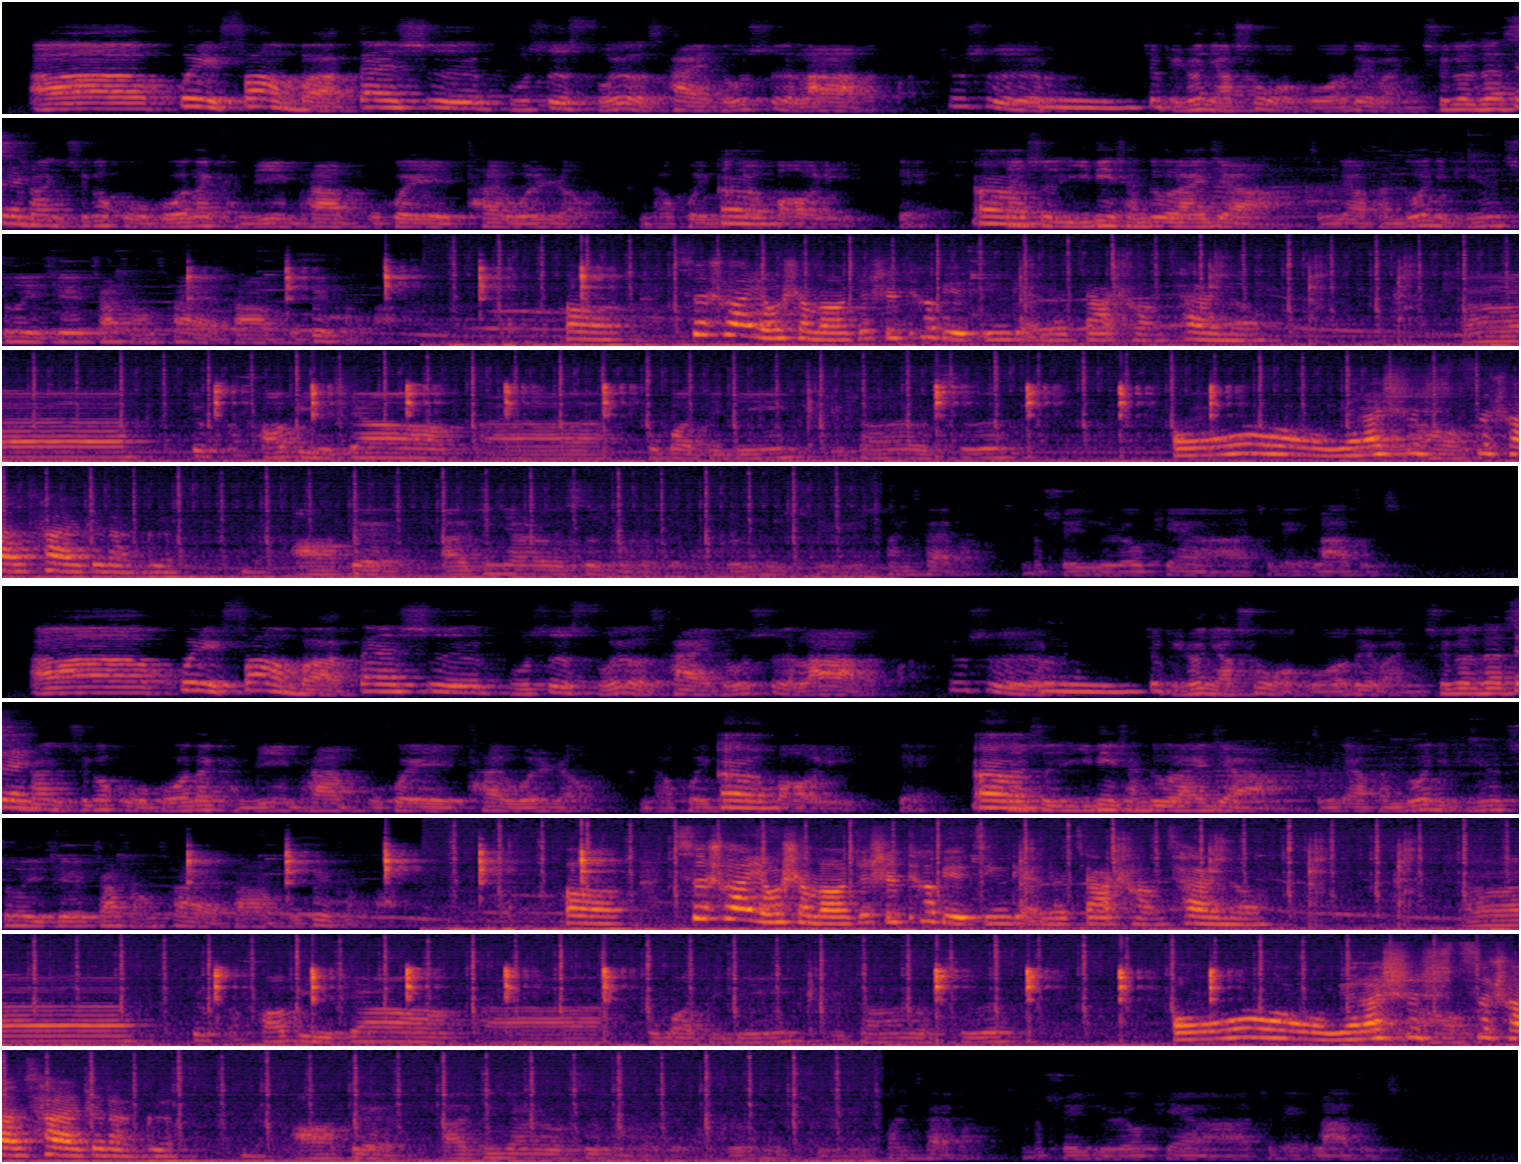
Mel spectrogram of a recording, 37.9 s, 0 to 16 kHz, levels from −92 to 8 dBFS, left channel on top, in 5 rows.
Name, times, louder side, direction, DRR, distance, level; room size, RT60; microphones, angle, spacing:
voice 1, 0.1-4.4 4.7-5.3 5.7-12.2 12.6-17.2 22.4-27.8 28.7-28.8 29.5-30.1 31.8-37.3, left 1 dB, 90° left, 3.4 m, -39 dB
voice 2, 5.2-5.7 7.6-7.7 11.2-11.5 12.4-12.8 18.0-18.3 18.5-21.5 28.6-31.2 31.5-31.7, right 4 dB, 60° right, 0.9 m, -28 dB
sound 1, 13.6-24.6 25.0-25.2 26.5-27.0 28.5-28.6 30.4-30.5 31.6-31.7 32.5-32.6, left 1 dB, 55° left, 4.2 m, -54 dB
sound 2, 16.1-16.3 16.6-16.8 17.1-17.8 18.1-18.3 18.6-18.7 19.8-19.9 20.3-20.4 20.7-20.8 21.2-21.3 21.7-21.8 22.1-22.3 23.8-23.9 24.3-24.4 24.8-24.9 25.3-25.4 25.8-25.9 27.4-27.5 27.9-28.0 28.3-28.4 28.8-28.9, right 6 dB, 20° right, 0.6 m, -28 dB
sound 3, 17.3-34.7, right 2 dB, 5° right, 2.7 m, -43 dB
25.5 x 16.0 x 2.4 m
head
